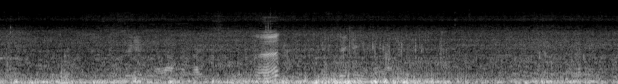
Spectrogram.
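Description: Riding noise from a moving motorcycle: wind rushing over the microphone over the steady low rumble of the engine and road.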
